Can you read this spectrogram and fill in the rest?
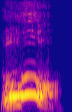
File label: Male Hozen Hero Power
